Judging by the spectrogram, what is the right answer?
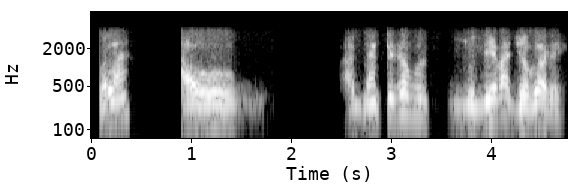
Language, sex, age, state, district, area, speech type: Odia, male, 45-60, Odisha, Bargarh, urban, conversation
